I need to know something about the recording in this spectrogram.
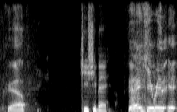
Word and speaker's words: Kishibe: um yes today we are covering Theus spoke kashiki Rohan and Kiki who's that am I pronouncing his name crap Kishi B thank you B it's not a k it's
